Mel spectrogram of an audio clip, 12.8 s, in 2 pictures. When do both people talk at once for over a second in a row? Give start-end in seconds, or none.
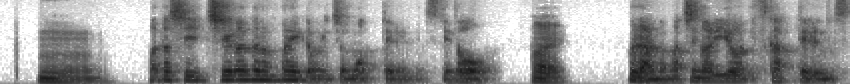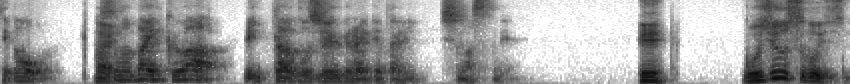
none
